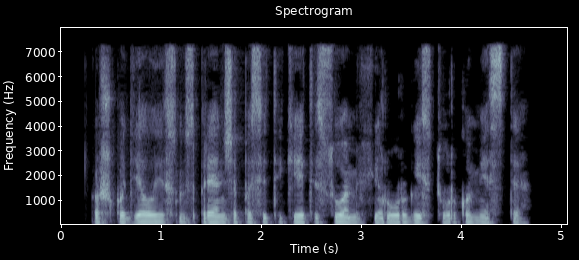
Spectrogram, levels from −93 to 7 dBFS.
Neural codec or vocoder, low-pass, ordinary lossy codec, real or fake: none; 7.2 kHz; MP3, 64 kbps; real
